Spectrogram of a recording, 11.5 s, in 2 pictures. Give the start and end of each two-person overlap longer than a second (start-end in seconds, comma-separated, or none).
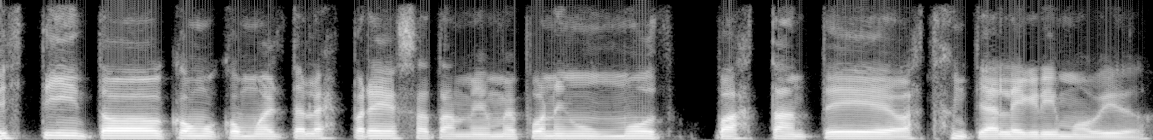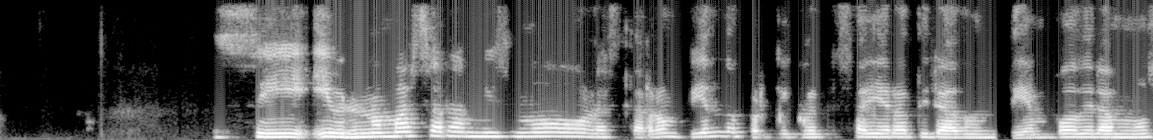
none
